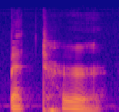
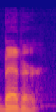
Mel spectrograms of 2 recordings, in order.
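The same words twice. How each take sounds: First: The middle consonant is a crisp T sound. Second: The middle consonant sounds like a soft D. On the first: The speaker calls it right. "You know it has a T, so you're going better" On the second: The speaker calls it wrong. "instead of better, which sounds like it's got a D"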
